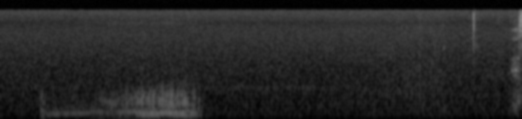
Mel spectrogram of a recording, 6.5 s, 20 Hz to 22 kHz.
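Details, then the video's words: A 12 lb dog asleep on a lazy morning gives a single two-second snore that grows louder and rougher before stopping, then quiet room tone with a few faint clicks at the end. "the snoring 12 lb dog"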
